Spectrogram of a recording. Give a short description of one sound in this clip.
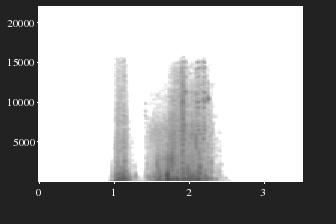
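A man gets up from a padded chair.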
